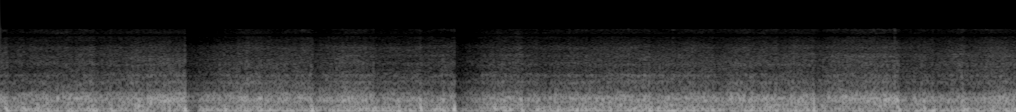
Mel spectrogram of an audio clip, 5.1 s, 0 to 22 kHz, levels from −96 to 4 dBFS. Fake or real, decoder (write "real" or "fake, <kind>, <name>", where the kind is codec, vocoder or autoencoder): fake, codec, DAC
